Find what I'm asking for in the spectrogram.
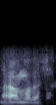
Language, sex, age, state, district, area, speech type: Sanskrit, male, 45-60, Karnataka, Vijayanagara, rural, conversation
